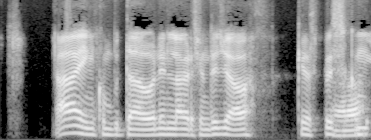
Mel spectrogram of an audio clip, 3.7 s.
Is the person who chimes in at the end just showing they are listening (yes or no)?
yes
